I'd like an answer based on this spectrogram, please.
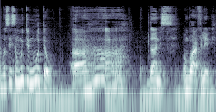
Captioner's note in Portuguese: resmunga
